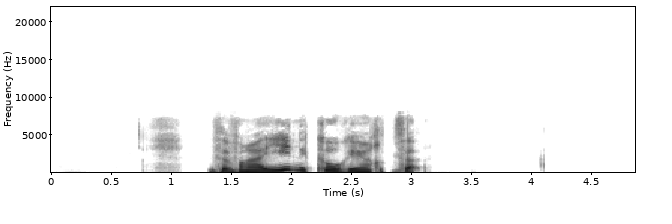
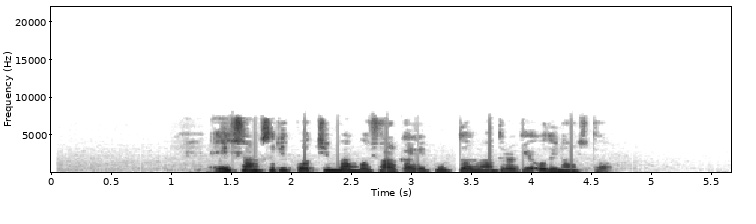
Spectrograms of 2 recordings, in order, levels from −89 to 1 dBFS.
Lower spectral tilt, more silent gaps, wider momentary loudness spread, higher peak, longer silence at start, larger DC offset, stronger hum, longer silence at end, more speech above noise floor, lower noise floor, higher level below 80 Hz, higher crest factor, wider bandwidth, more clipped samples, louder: first, -7 dB/octave vs -3.5 dB/octave; neither; second, 9 LU vs 12 LU; about the same, -2 dBFS vs -2 dBFS; about the same, 1.3 s vs 1.35 s; neither; neither; first, 1.85 s vs 1 s; second, 38 dB vs 59 dB; second, -52 dBFS vs -76 dBFS; about the same, -56 dBFS vs -58 dBFS; about the same, 16 dB vs 16 dB; about the same, 7.6 kHz vs 7.8 kHz; neither; about the same, -15 LUFS vs -17 LUFS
